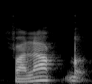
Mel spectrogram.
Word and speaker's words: فلق: Karena diwaqaf, maka qaf ini dibaca falaq ya.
